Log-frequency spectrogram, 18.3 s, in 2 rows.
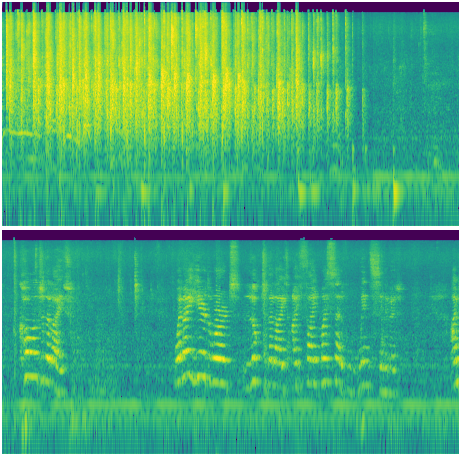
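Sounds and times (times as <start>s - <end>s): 
audience clapping: 0.0s - 8.0s
speech: 10.1s - 10.5s, 13.0s - 17.2s.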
